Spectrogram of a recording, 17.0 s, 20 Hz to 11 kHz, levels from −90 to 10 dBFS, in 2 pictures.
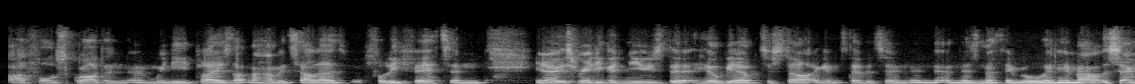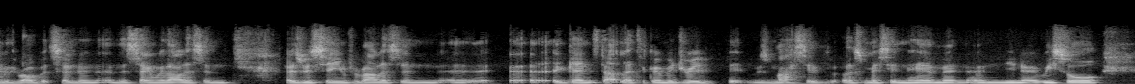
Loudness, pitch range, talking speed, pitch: -17 LUFS, 125-135 Hz, 235 wpm, 130 Hz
